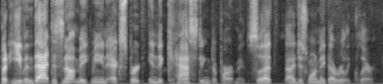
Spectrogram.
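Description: A man's voice: mid-range voice, sing-song, fast talker, bright, forceful tone, no echo. A man, a voice actor and animator, giving casual podcast advice, swearing freely and breaking into voice demonstrations.

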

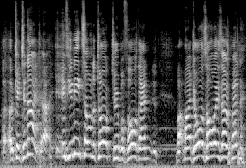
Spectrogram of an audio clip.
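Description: A man's voice: extremely high pitch, fairly quick, fairly bright tone. A young man in a scripted comedy sketch, talking in a flustered, stammering, fussy way. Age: young adult. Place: small home room, indoors.

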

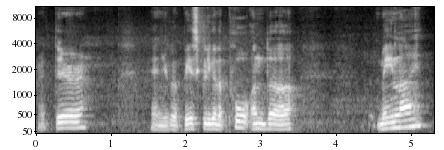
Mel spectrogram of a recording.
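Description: A man hosting a fishing tutorial, calmly talking through each step with occasional fillers as he ties knots. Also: medium pitch. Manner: slow, relaxed instructional talk with fillers. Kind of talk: step-by-step demonstration voice-over.

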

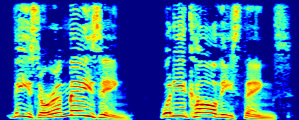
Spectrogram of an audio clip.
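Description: A man voicing an excitable, boastful male squirrel who loves to invent, eager and cocky in a children's storybook. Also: a little high, moderate pace, dry recording, pitched above the performer's own voice. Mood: delighted.

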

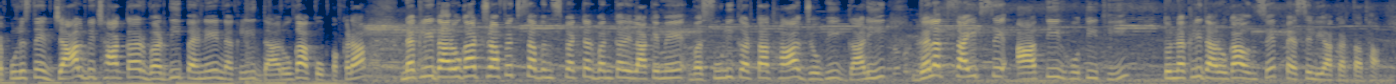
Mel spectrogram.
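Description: A woman news anchor reading a bulletin of regional news in a brisk, formal headline style. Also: sits high, a bit bright. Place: television studio.

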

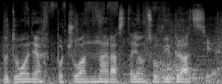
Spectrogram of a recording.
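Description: A man's voice: medium pitch, monotone, a little fast. Male fantasy audiobook narrator over music. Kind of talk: dramatic scripted audiobook narration.

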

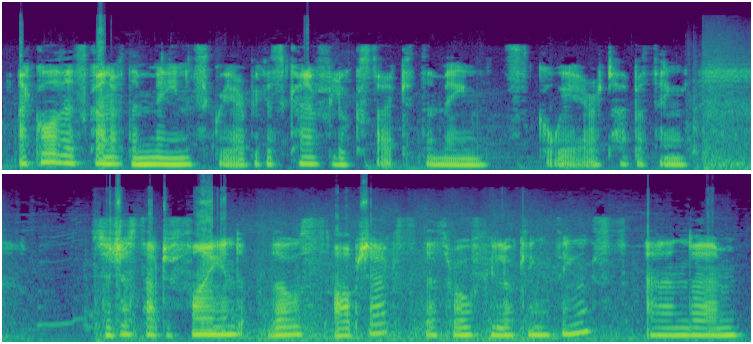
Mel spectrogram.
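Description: A hoarse man giving casual, rambling commentary over gameplay, with plenty of fillers. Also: high-pitched, a bit bright, poor audio. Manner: rambling, easygoing, many fillers. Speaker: let's play commentator.

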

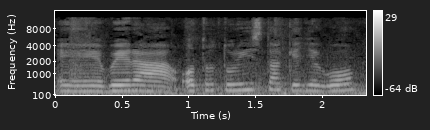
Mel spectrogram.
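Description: A woman in her thirties with a Mexican accent talks casually and earnestly into her phone on an outdoor terrace. She is hoarse from a sore throat and dry cough, and she pauses often with fillers. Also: mid-range voice, steady tone, noisy background. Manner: earnest, halting, with frequent fillers. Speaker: actress streaming live. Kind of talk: casual live-stream talk. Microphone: phone at arm's length.

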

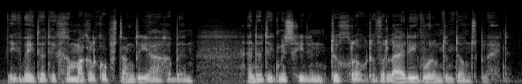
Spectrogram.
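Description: An actor playing a proud, wry retired burglar in middle age who is easily goaded, in a Dutch radio play. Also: male voice, rumbling low, fast, darkish tone, husky, exaggerated voice. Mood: brooding, wry. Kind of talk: Dutch radio drama acting.

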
